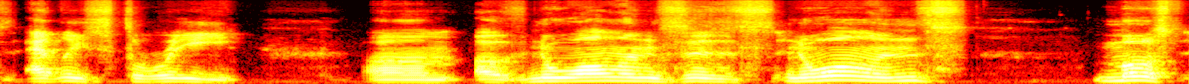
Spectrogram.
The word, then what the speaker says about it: New Orleans: as we travel to the historically and cultural culturally Rich City of New Orleans Louisiana um not New Orleans like some people mispronounce the word but it's New Orleans we're going to go to New Orleans it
